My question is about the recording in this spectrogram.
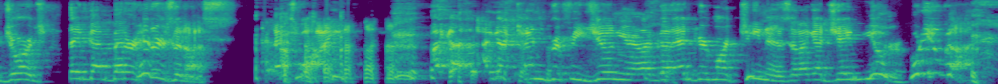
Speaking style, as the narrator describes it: He started laughing

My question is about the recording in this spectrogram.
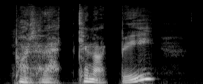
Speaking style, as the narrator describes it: she murmured

